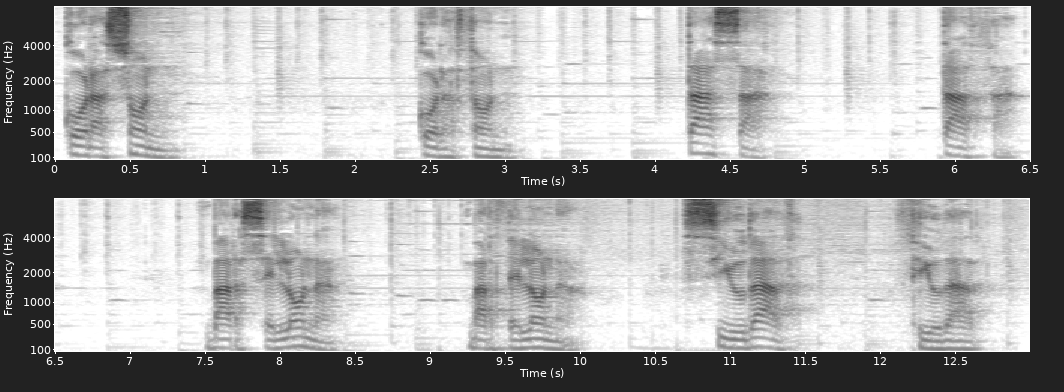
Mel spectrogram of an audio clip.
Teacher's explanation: in Spain, the letter Z is pronounced as TH, as an English word thing, but in all other regions is pronounced as S. In Spain, the letter C before E or I is also pronounced as TH, but in all other regions is pronounced as S.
